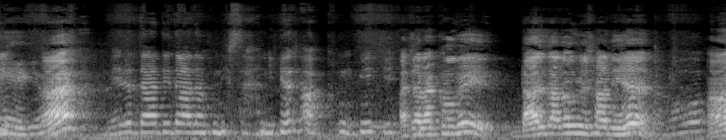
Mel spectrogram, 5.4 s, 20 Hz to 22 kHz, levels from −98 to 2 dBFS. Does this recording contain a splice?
no; 0 cuts

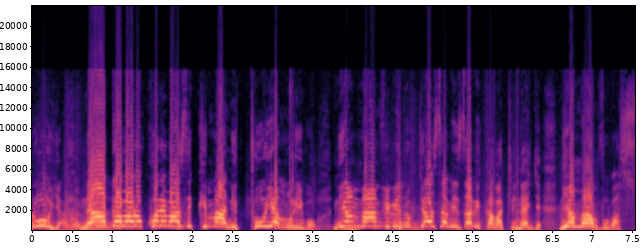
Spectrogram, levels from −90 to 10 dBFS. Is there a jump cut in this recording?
no; 0 cuts

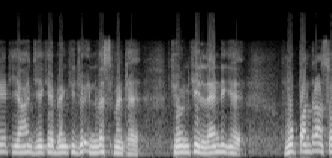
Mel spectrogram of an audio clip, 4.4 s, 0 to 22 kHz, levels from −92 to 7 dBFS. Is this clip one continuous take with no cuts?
yes; 0 cuts

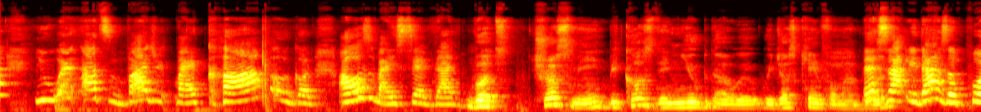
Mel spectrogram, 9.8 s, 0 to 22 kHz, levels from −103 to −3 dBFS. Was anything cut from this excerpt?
yes; 1 cut; at 4.6 s

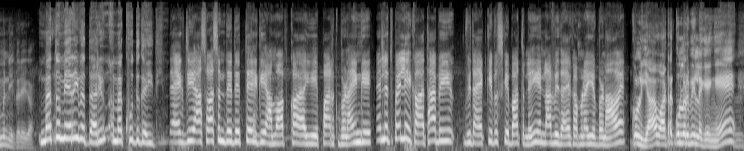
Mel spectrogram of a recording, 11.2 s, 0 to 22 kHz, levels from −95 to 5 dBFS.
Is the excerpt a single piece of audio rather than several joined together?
no; 3 cuts; at 2.4 s, 5.6 s, 9.4 s

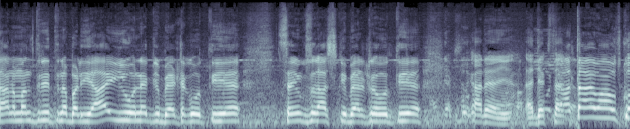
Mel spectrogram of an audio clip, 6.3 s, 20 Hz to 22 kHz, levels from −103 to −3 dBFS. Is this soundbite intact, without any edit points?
yes; 0 cuts

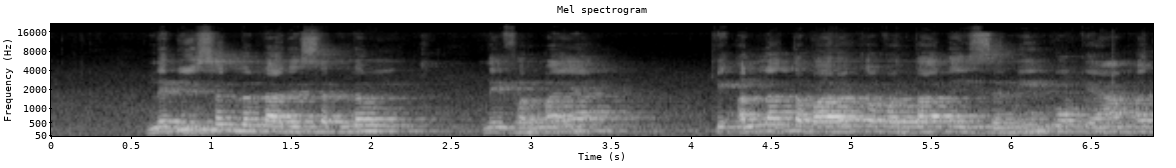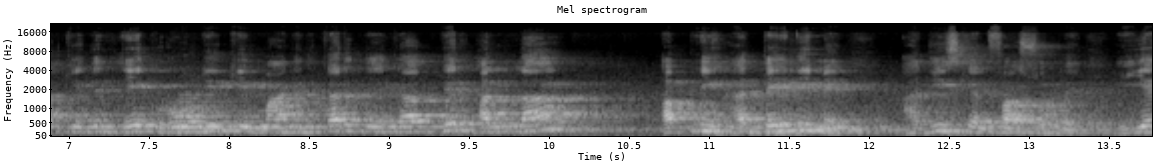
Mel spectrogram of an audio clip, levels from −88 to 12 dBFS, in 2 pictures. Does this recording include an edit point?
no; 0 cuts

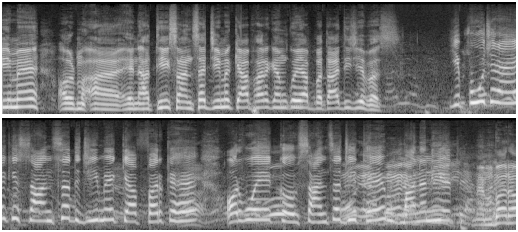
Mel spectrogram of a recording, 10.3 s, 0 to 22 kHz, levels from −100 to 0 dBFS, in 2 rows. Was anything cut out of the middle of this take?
no; 0 cuts

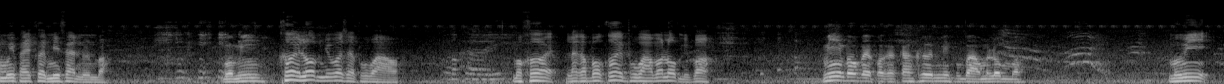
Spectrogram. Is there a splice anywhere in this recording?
no; 0 cuts

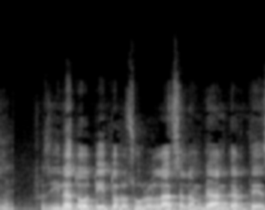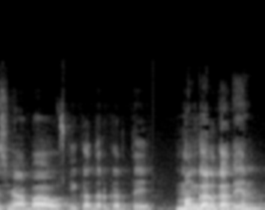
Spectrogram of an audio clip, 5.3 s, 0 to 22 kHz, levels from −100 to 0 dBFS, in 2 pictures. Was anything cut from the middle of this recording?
yes; 1 cut; at 4.3 s

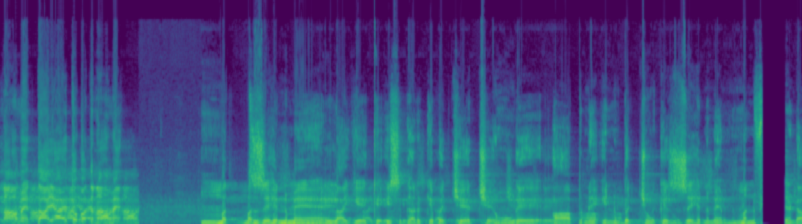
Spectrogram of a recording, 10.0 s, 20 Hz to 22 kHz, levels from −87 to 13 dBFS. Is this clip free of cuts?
no; 1 cut; at 1.8 s

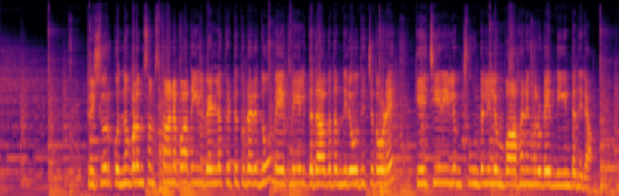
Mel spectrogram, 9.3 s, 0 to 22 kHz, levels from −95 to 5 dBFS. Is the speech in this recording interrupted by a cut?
no; 0 cuts

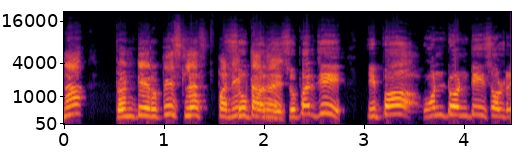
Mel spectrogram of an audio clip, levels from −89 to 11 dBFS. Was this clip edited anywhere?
no; 0 cuts

